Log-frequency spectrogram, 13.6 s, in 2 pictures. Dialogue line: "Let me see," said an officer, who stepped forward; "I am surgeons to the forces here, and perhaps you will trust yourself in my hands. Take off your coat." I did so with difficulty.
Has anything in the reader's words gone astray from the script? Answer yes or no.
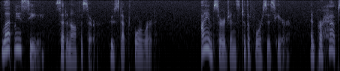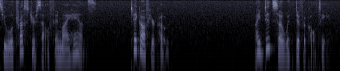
no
